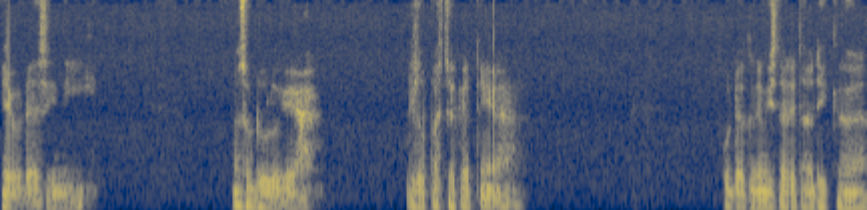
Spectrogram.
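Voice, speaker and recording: A man's very deep, low voice with vocal fry, at a fairly slow pace with long, frequent pauses, very even loudness and ordinary pitch variation, in a dry, close sound with no echo. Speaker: VTuber ASMR roleplay performer. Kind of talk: ASMR boyfriend comfort roleplay. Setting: close-mic ASMR recording for headphones. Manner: soft, calm, reassuring, whispered.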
